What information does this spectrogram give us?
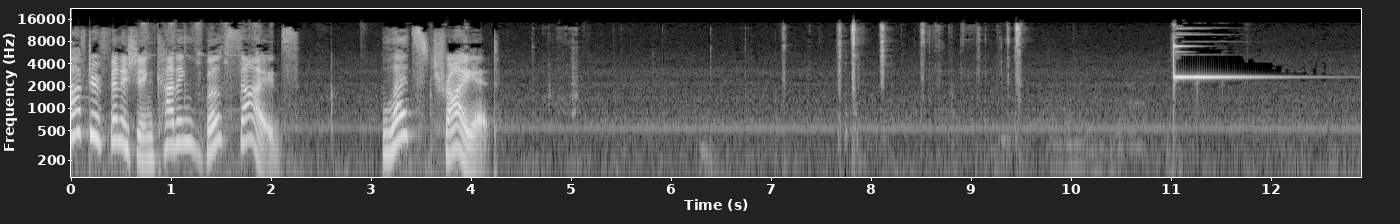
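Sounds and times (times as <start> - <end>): bright metallic ding: 11.0 - 12.9.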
